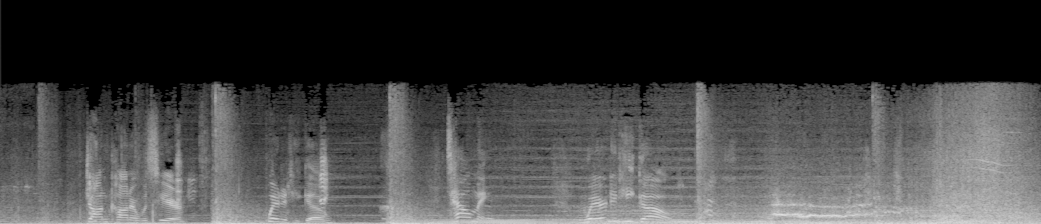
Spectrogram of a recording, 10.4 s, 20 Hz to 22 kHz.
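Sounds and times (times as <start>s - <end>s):
speech: 1.0s - 7.1s
truck tires skidding in a parking lot: 7.6s - 10.3s.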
